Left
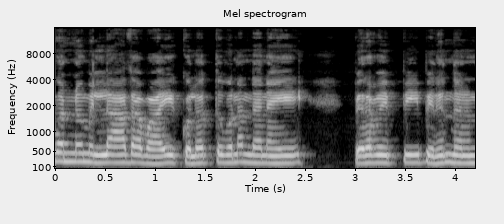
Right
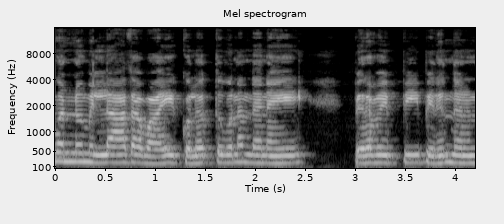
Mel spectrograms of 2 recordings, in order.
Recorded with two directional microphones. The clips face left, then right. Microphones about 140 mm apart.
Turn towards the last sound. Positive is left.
turn(degrees=35)  # may be behind; listen again after turning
